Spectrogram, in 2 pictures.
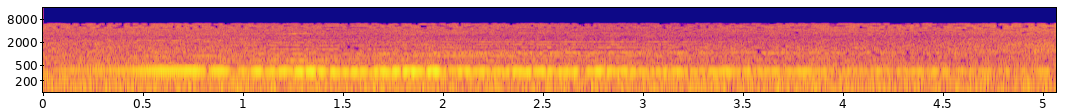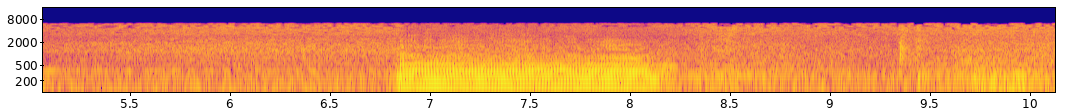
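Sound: whale song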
